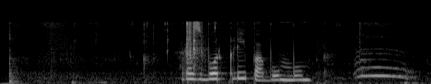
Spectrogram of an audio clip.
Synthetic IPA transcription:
rəzborklʲipabumbum

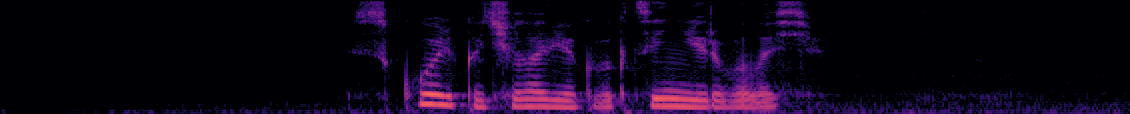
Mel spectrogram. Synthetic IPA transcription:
skolʲkət͡ɕɪlˠɐvʲe̞kvəkt̪sɨnʲiɾəvəlˠəsʲ

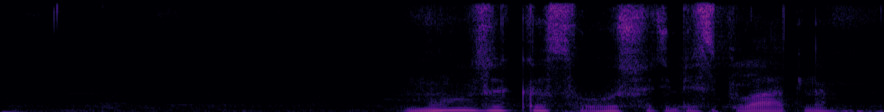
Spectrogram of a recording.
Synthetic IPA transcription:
muzɨkəslˠuʂətʲbʲɪsplˠat̪nə

